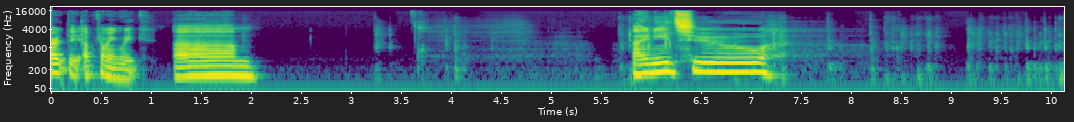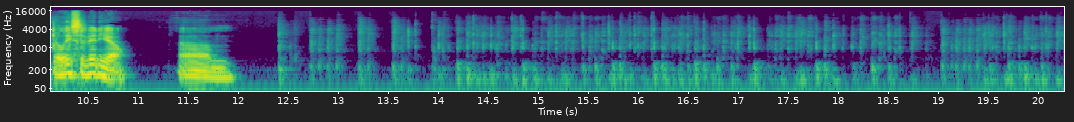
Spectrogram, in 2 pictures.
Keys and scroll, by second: 0.1 super+w, 1.5 Down, 3.9 super+Return, 5.6 Right, 6.1 ⟲, 7.1 Right, 12.3 Return, 13.5 Tab.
